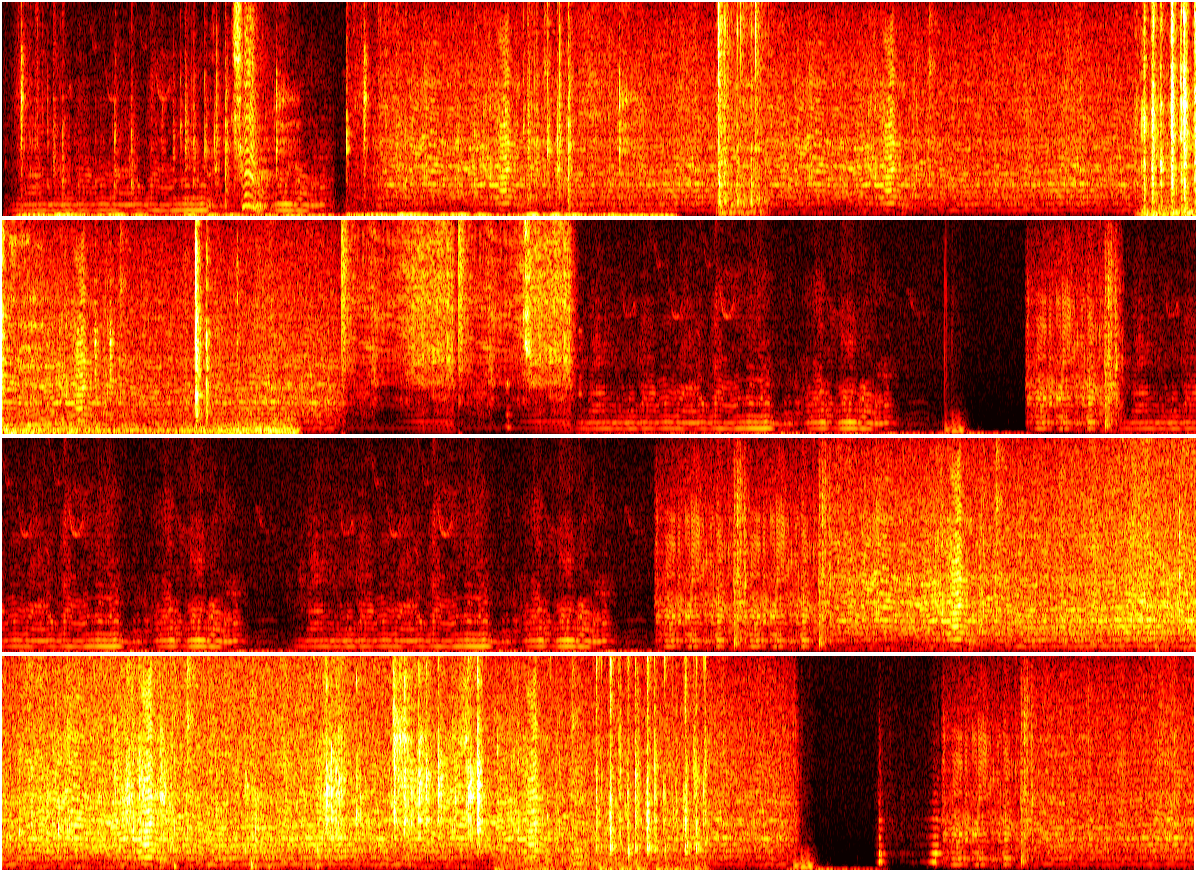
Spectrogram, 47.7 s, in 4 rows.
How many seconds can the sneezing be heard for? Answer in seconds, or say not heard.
3 s.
